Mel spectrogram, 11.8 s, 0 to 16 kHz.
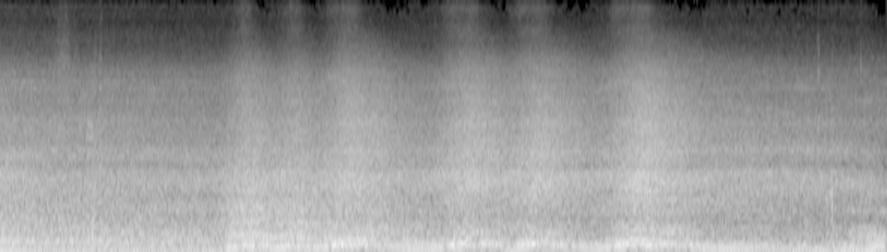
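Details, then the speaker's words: Ford 6.7 Power Stroke high-output diesel just started after an oil change with a pre-filled filter: low, steady idle while oil primes, no ticking or knocks. "Sounds good, no ticking or nothing. That's priming everything up."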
